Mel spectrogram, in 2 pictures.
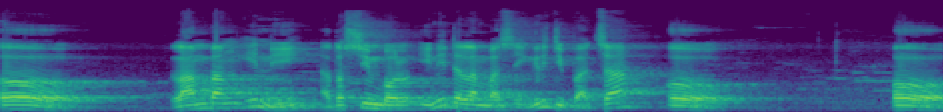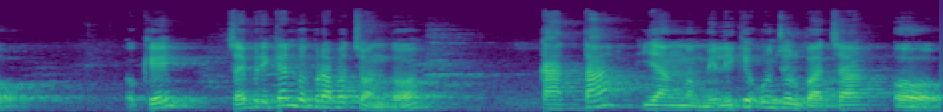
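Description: With long, frequent pauses, a man speaks amid audible room echo. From Indonesia. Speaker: English teacher. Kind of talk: tutorial. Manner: repeats words slowly for practice. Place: classroom. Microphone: phone near.

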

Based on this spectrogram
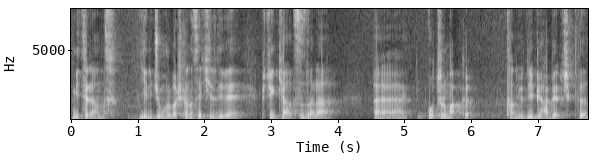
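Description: Fairly low in pitch, a man speaks at a moderate pace with ordinary pitch variation, very even loudness, and long, frequent pauses. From Turkey, Yozgat (Sorgun); Turkey. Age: 50s. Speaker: Alevi community organizer, former local councillor; interviewee. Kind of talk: interview testimony. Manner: hesitant, many filler sounds. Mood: calm, reflective storytelling. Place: home room. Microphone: lapel.

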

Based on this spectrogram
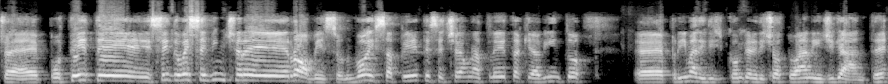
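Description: A man talks at a moderate pace, his high pitch showing ordinary pitch variation. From Milan. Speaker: sports journalist and commentator. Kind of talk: interview answer. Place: home room. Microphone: video call.

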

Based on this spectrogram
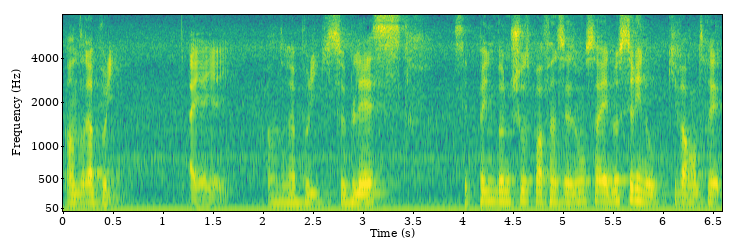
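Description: With light background noise, a man talks fairly quickly at a fairly high pitch, broken by long, frequent pauses. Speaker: gaming YouTuber. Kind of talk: casual gameplay commentary. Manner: animated, informal. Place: home room.

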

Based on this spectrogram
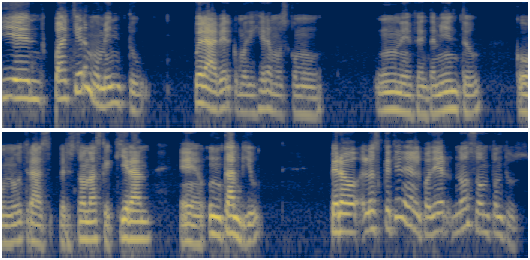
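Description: A man speaks at a very slow pace with lively intonation. Long, frequent pauses break it up against a quiet background. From Equatorial Guinea, Malabo, Annobonese parents; Equatorial Guinea. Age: 50s. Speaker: writer; interviewee. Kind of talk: interview. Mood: earnest, reflective. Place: home room. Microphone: webcam.

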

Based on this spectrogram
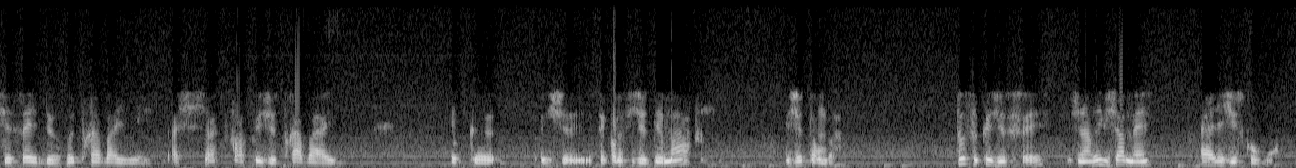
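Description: A man's fairly high voice at a fairly slow pace, with ordinary pitch variation, long and frequent pauses, and noticeable background noise. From Africa. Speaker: caller. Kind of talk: call-in. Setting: phone call.

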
